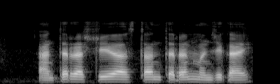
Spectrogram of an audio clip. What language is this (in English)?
Marathi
